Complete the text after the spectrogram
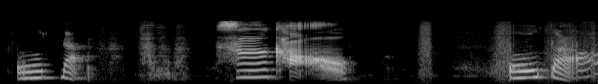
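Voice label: "si1 kao3", Mandarin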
